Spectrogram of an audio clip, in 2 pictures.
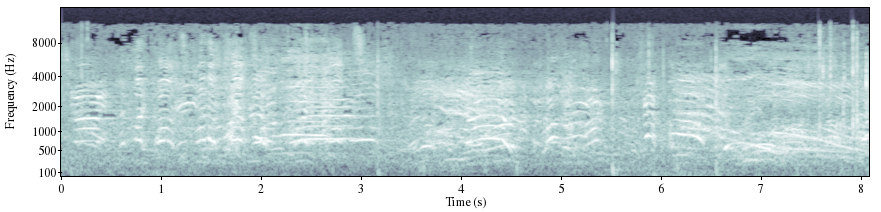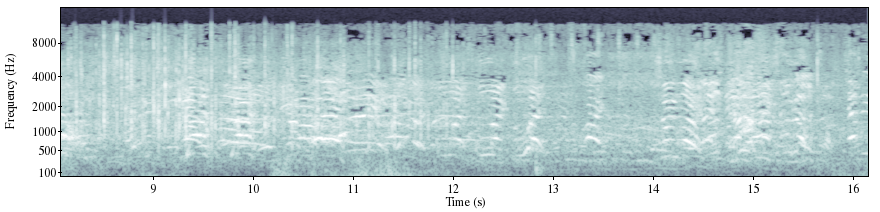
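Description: Many voices shouting and calling out over each other across a football pitch, with continuous crowd chatter; no single voice stands out.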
